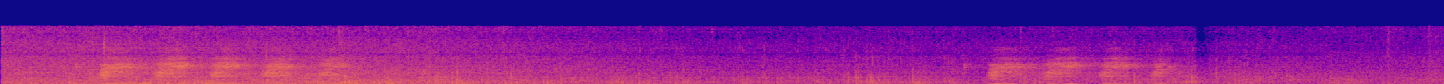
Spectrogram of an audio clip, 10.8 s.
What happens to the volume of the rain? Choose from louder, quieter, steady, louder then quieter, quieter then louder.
quieter.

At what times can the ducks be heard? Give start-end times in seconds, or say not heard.
0.6-2.6, 7.2-8.8.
